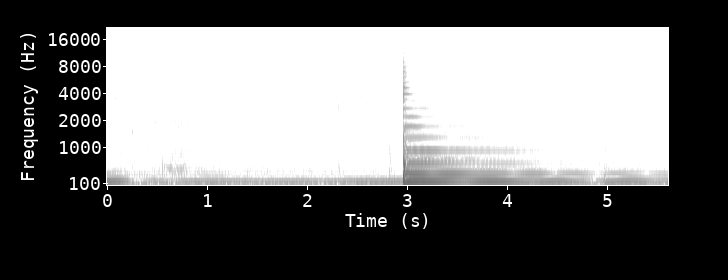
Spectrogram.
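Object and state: Glass lampshade ringing like a bell.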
